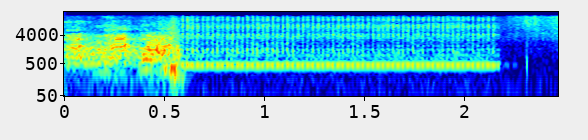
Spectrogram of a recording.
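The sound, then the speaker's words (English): A brief burst of laughter gives way to a steady, continuous phone ringing tone as a dropped phone call is being reconnected, holding evenly for under two seconds before cutting off abruptly, followed by a small click. “He uh, calling up the phone.”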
